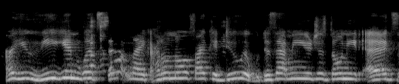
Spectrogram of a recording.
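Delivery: acted wide-eyed curiosity; curious stranger. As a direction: pepper them with friendly questions. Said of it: "And she's like".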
